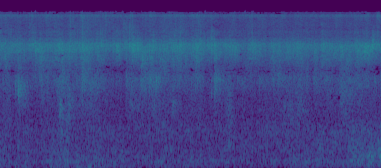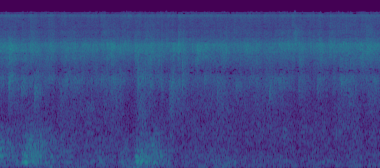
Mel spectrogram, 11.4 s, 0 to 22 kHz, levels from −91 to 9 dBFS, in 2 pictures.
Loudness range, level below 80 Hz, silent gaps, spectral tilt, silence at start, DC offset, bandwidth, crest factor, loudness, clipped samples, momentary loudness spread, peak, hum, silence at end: 1 LU; -72 dBFS; none; 0.5 dB/octave; 0 s; under 0.1%; 16.5 kHz; 20 dB; -38 LUFS; under 0.1%; 3 LU; -20 dBFS; none; 0 s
